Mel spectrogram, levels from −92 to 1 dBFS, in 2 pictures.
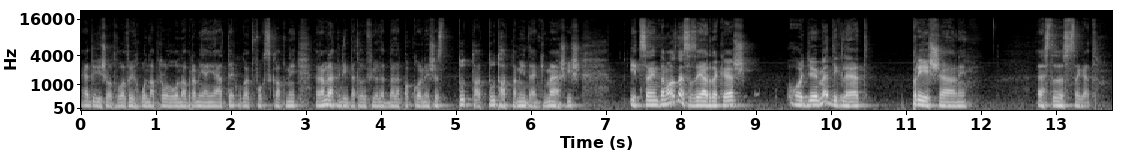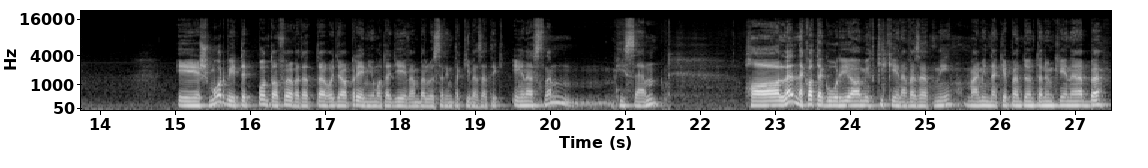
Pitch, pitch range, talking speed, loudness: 130 Hz, 120-145 Hz, 140 wpm, -22 LUFS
